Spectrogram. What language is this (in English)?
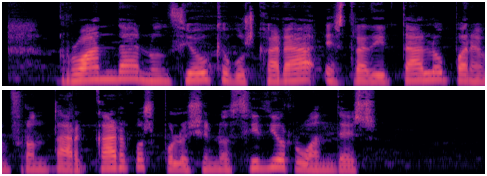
Galician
